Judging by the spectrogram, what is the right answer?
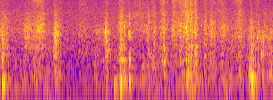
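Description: Irregular light knocks, scuffs and rustling as an old wooden tackle box that serves as a seat is handled and lifted.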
